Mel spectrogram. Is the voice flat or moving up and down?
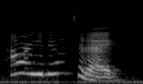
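up and down. The pitch moves up and down like a question. The speaker calls it right. "our voice wants to go up and down"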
